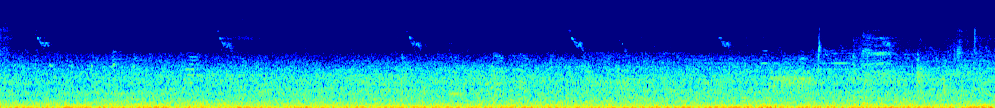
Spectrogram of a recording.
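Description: Outdoor ambience: a steady low rumble with short, high, falling bird chirps every second or two.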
